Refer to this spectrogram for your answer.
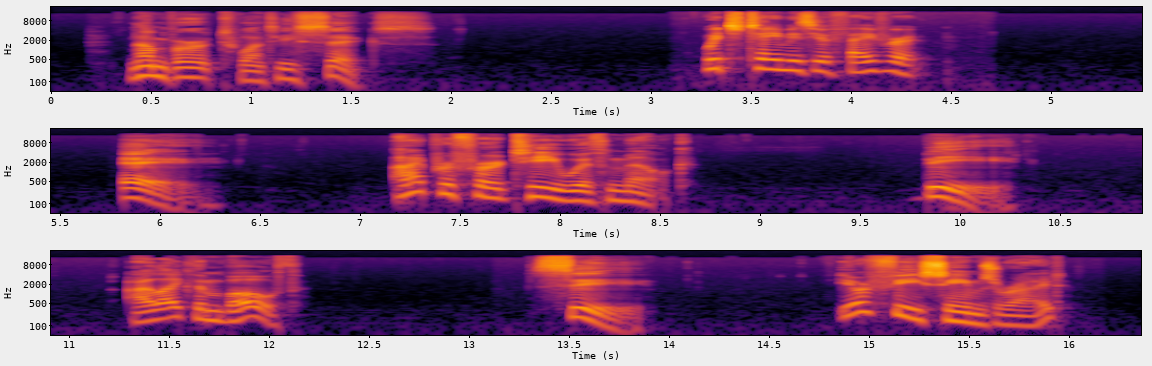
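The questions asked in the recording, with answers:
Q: Which team is your favorite?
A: B: I like them both.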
